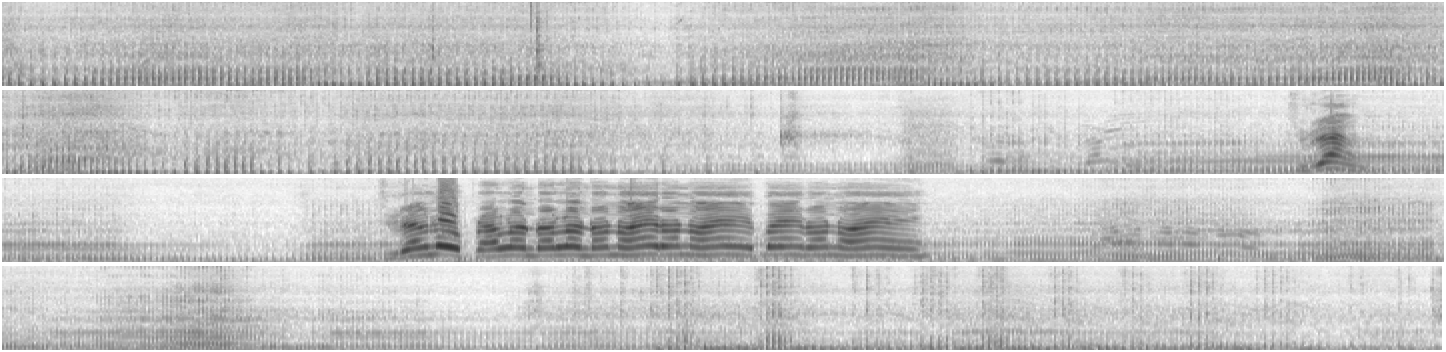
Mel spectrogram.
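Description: A motorcycle engine revs and sputters up close.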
